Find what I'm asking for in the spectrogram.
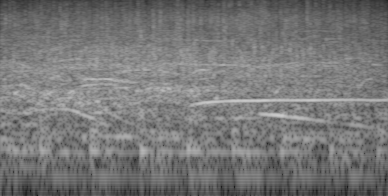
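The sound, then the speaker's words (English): Applause played as a sound effect: a steady, dense wash of clapping from a crowd fills the whole stretch at an even loudness. “thanks for putting in that applause cue as well”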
